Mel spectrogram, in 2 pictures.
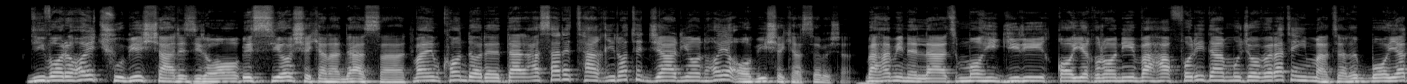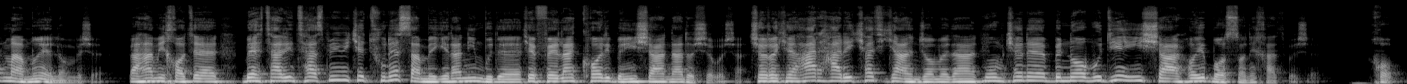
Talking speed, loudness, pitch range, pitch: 145 wpm, -19 LUFS, 130-175 Hz, 155 Hz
